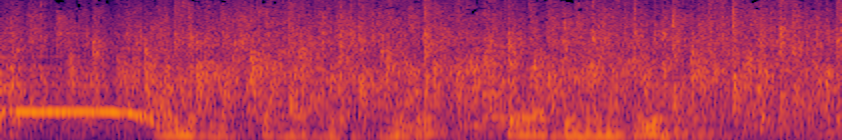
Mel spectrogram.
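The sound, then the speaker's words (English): An audience claps steadily for several seconds, a dense, loud wash of applause for the staff at Kelsey's, while a voice calls out and talks over the clapping. “Let's give the staff here at Kelsey's a round of applause.”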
